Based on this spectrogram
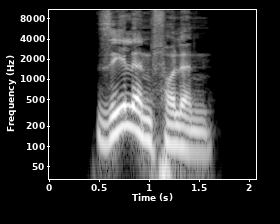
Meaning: inflection of seelenvoll: 1. strong genitive masculine/neuter singular 2. weak/mixed genitive/dative all-gender singular 3. strong/weak/mixed accusative masculine singular 4. strong dative plural
- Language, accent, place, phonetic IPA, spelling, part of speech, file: German, Germany, Berlin, [ˈzeːlənfɔlən], seelenvollen, adjective, De-seelenvollen.ogg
